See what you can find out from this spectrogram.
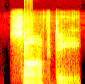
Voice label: "softie", American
